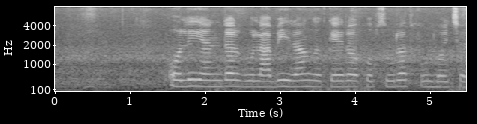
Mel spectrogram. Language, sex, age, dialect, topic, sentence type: Maithili, female, 36-40, Angika, agriculture, statement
